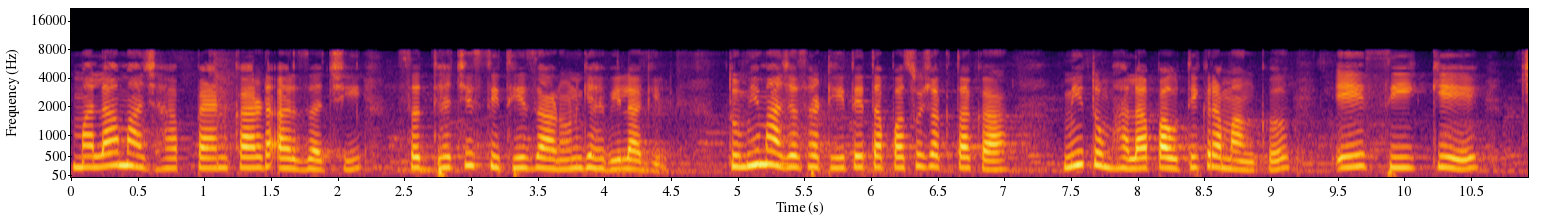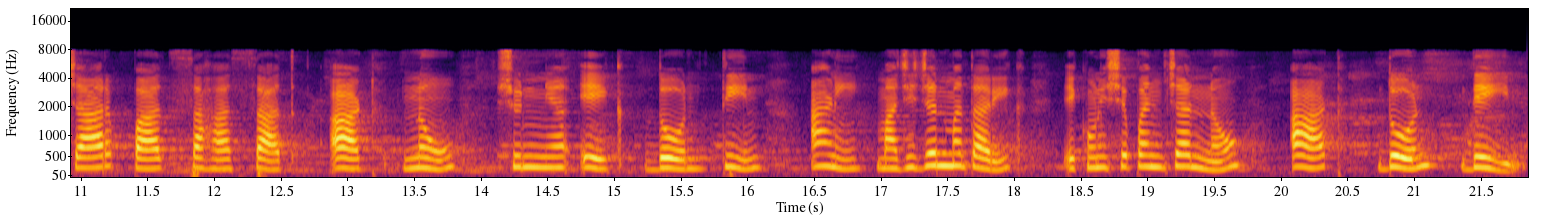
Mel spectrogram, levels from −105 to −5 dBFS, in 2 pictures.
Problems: none marked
